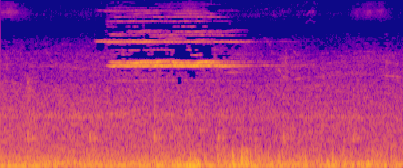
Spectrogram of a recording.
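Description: Low wind rumble on the microphone throughout, with a high, steady squeal of several pitches at once lasting about a second and a half, starting about a second in.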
